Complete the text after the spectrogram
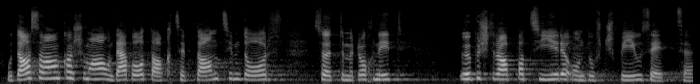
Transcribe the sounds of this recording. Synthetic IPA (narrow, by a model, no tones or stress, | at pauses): ud̥ɑsɑɡɑʃmɑ̃ːʊnd̪æbɔt̪ːɑkʰt͡sɛpt̪ɑnt͡sɪmd̪ɔɾfsœt̪ːəməɾd̥ɔχnɪd | ʏbəɾʃtɾɑpɑt͡siəɾəʔʊnd̪ufʃpɪːlsɛt͡sə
